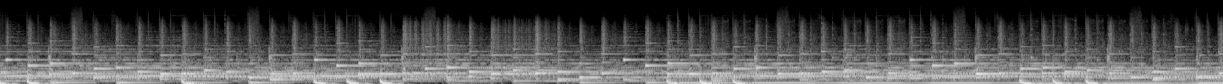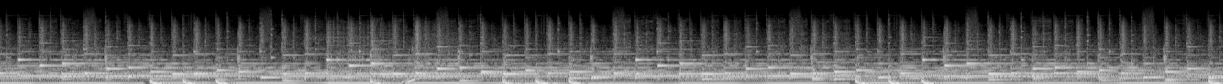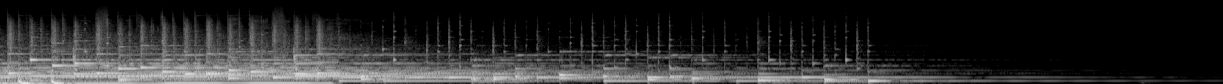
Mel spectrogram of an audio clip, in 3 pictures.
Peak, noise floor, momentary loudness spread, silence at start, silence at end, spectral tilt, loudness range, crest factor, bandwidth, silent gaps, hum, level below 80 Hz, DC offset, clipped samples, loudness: 0 dBFS; -62 dBFS; 8 LU; 0 s; 2.9 s; -7 dB/octave; 8 LU; 12 dB; 10.5 kHz; none; none; -20 dBFS; under 0.1%; under 0.1%; -14 LUFS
